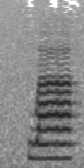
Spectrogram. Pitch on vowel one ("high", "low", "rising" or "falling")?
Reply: high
